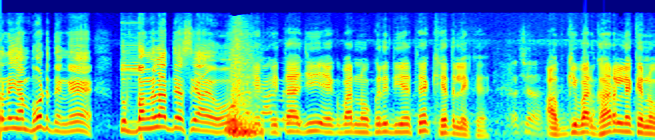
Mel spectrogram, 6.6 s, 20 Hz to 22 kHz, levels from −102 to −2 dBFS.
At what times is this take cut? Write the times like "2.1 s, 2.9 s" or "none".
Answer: 2.4 s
